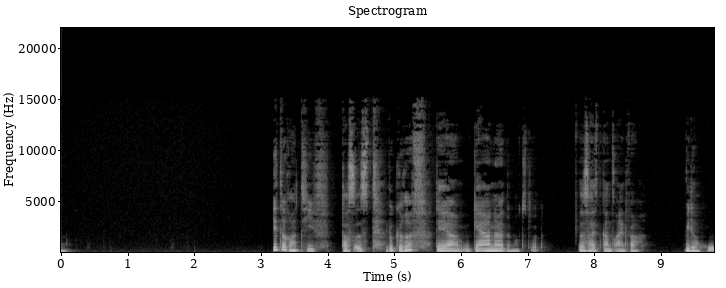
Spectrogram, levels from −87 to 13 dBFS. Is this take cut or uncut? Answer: cut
